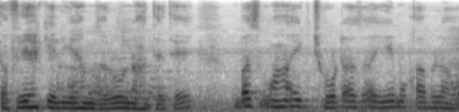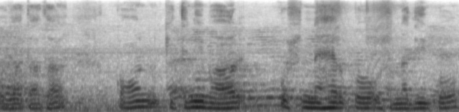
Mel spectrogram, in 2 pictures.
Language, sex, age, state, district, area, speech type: Urdu, male, 45-60, Delhi, South Delhi, urban, spontaneous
